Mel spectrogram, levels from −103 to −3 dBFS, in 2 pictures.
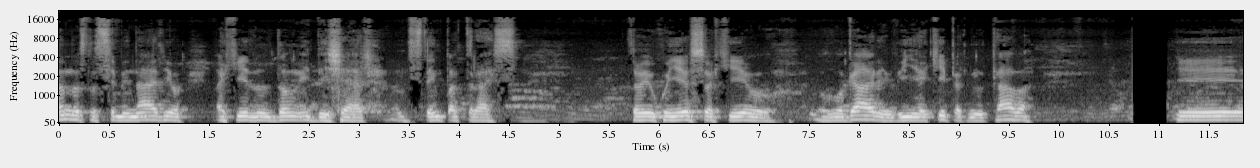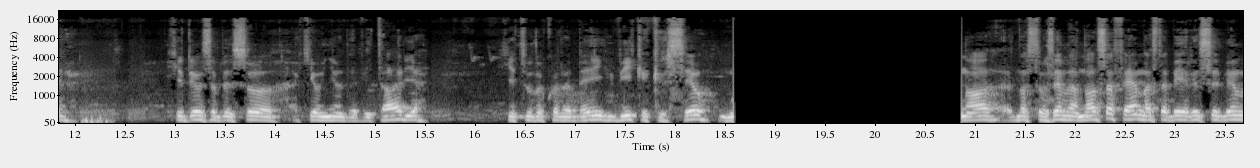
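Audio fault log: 10.73–11.17 s, stream reconnect: the connection dropped and the player fell silent for about 343 ms, then rejoined with a fresh decoder. Playback resumes roughly 104 ms earlier than where it broke off, so a short stretch repeats, and the first frame comes back faded in.
18.58–20.86 s, audio dropout to silence: the sound cuts out mid-flow and about 2.28 s is silence, with no room tone underneath. That content is simply gone. The likely cause is lost input, such as a disconnected device or failed link, while recording continued.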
